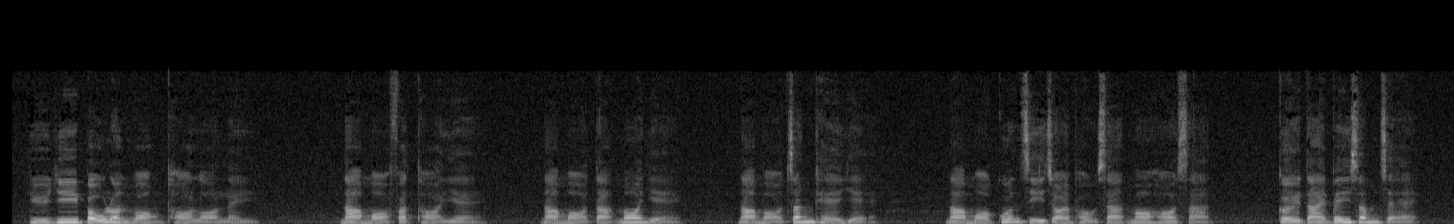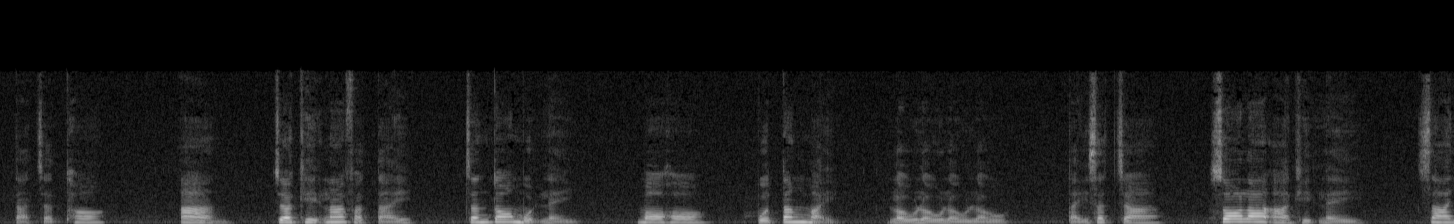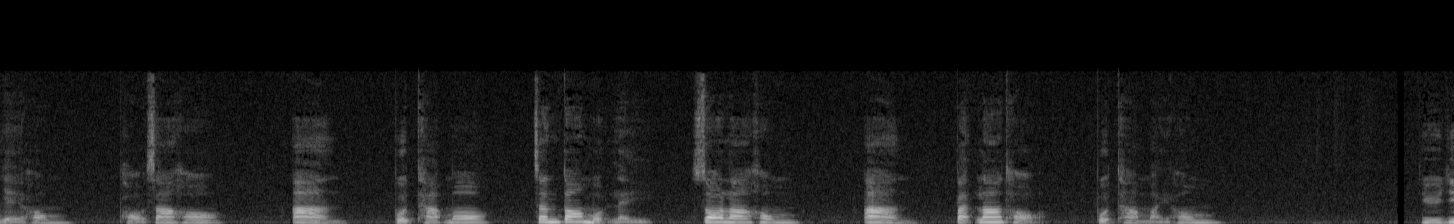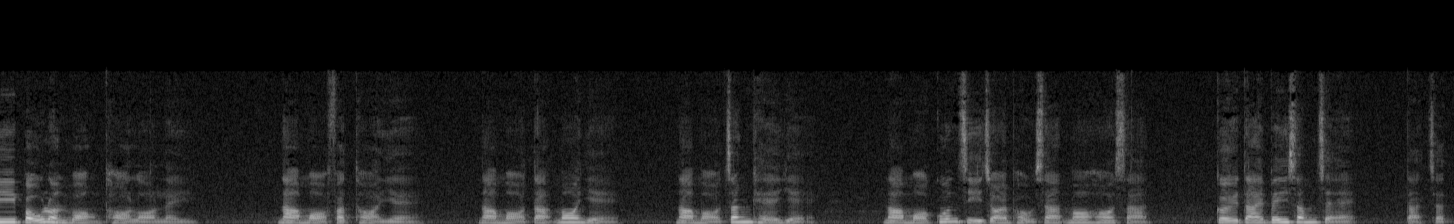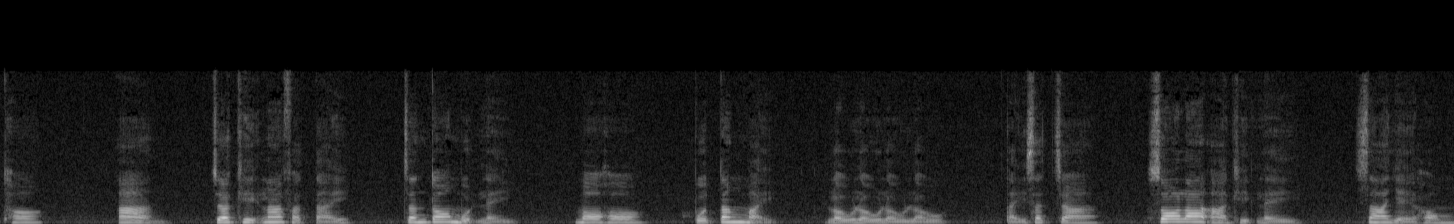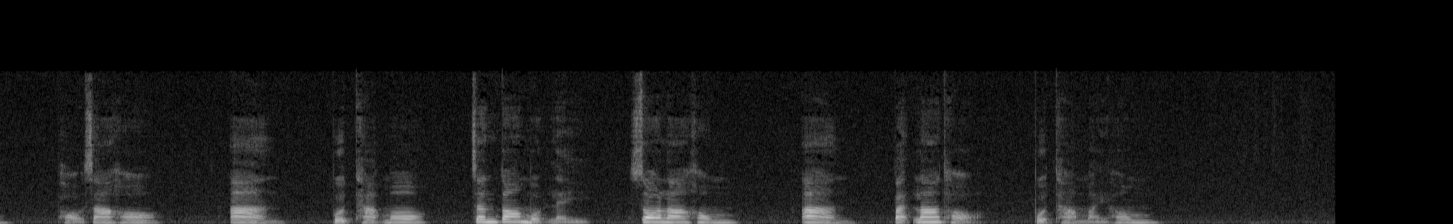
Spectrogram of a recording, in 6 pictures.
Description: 《如意宝罗王陀罗尼》经文教念粤语版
